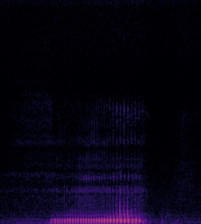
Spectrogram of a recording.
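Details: French bulldog sleeping and snoring; a single rattling, fluttering snore lasting about a second from a flat-faced dog. Snoring.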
